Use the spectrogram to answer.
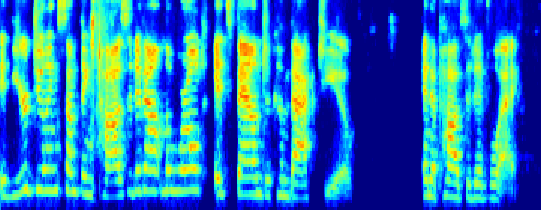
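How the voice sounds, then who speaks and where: The voice is raised and projected, moving at a fairly quick pace with lively intonation. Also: woman. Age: 20s. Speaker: online business coach. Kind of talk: webinar presentation. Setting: webinar. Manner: halting.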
